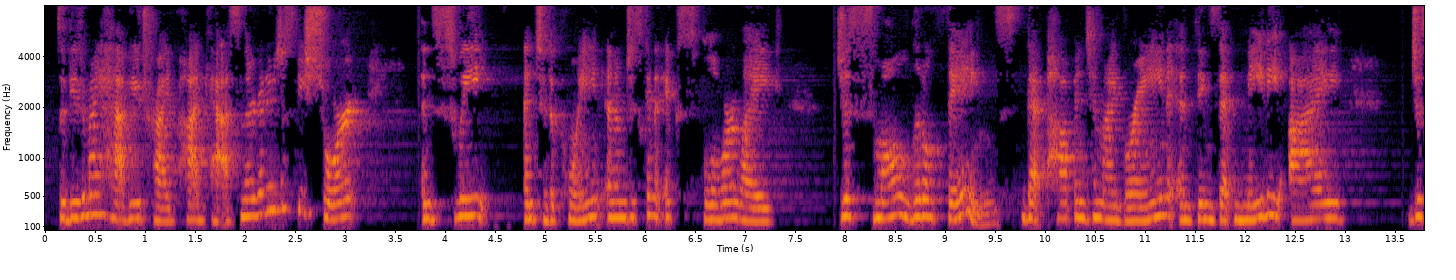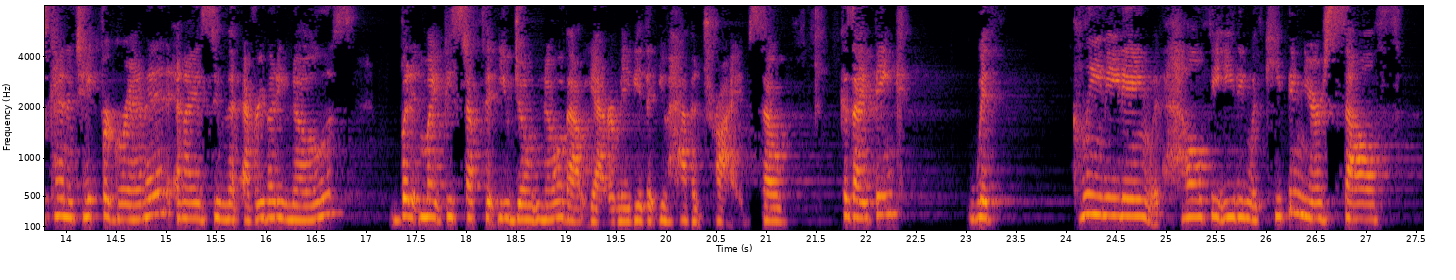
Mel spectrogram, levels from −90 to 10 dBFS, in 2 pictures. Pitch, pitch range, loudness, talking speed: 210 Hz, 190-230 Hz, -19 LUFS, 185 wpm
